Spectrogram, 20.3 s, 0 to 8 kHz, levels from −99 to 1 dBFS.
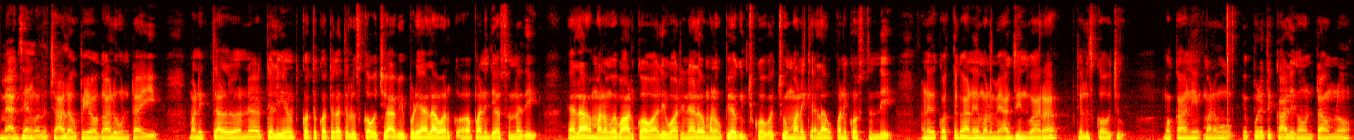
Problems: background sounds at intervals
